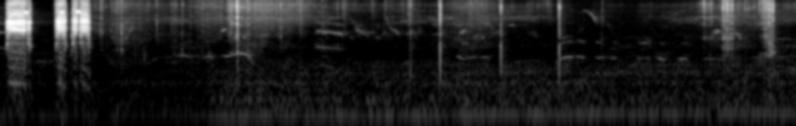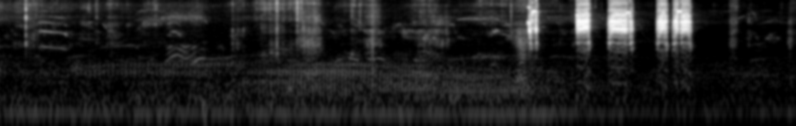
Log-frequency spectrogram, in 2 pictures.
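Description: A bird calls loudly in short, harsh bursts close by.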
